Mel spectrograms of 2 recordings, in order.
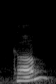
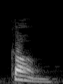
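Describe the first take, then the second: First: "Come." much softer, a gentle rising invitation; "Come." eased down and lifted at the end, tender. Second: A single word dropped low and solemn; "Come." said low and weighty, like a divine call; solemn deep command. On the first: Same word, softened. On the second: God's one word, repeated. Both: Acted.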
